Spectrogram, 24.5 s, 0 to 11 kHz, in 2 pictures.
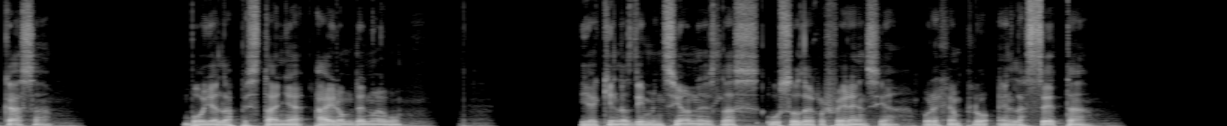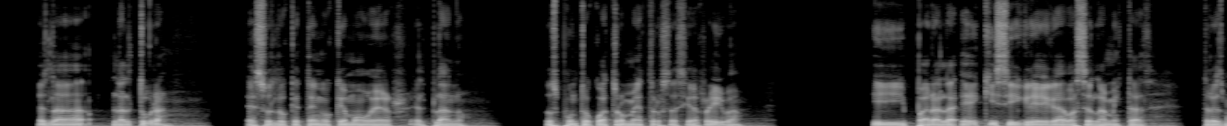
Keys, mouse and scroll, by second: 3.8 click.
